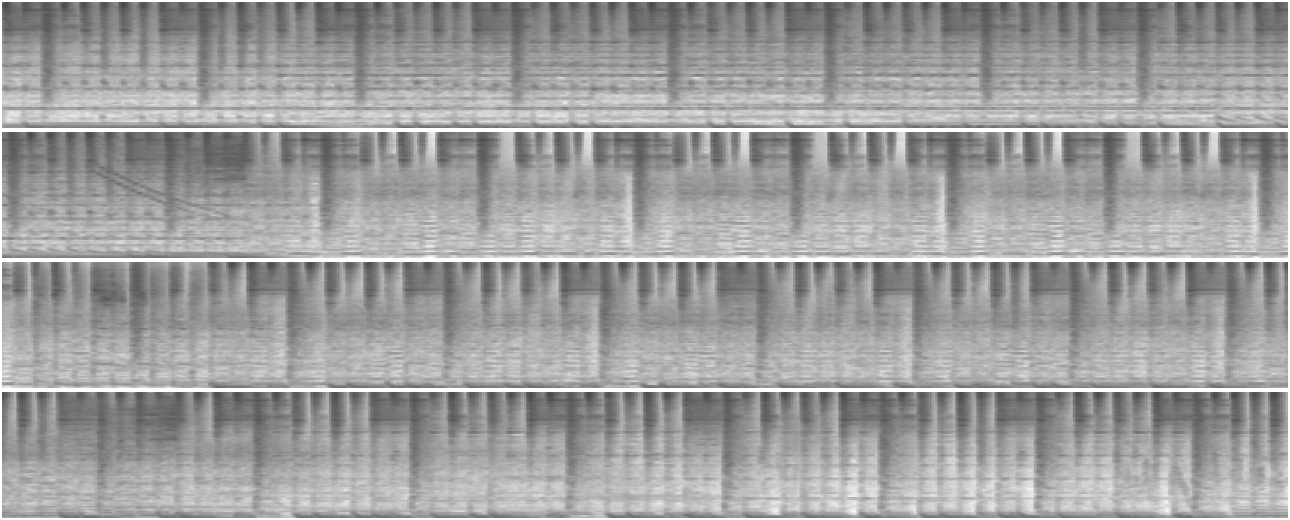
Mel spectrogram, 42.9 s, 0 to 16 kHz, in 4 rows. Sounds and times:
Music: 0.0s - 42.8s.

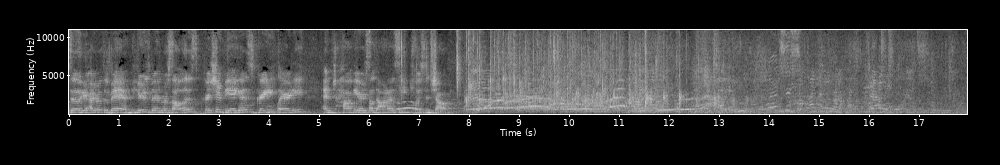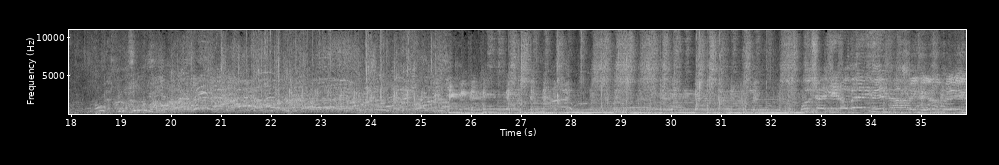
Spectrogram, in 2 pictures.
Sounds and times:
Music: 25.4s - 35.9s.

